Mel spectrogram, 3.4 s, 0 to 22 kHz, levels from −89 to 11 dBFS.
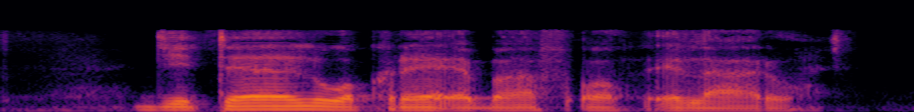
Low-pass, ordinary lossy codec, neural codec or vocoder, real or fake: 7.2 kHz; none; codec, 16 kHz, 1.1 kbps, Voila-Tokenizer; fake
